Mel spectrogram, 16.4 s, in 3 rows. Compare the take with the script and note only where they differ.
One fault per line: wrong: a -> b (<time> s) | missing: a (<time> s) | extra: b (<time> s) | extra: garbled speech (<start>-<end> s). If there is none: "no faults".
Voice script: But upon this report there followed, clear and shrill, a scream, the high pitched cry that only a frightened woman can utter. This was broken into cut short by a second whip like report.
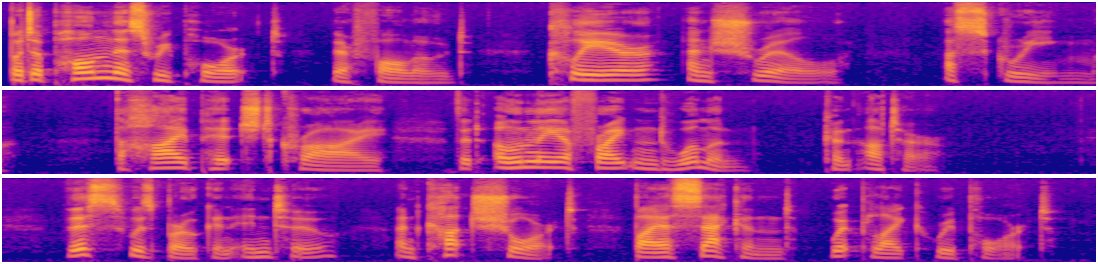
extra: and (12.9 s)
